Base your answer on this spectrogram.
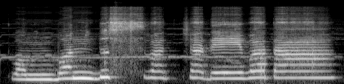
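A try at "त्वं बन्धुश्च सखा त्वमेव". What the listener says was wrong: అక్కడ సాకి వాకి మధ్యలో తా ఒకటి ఉందమ్మా. త్వం బంధుస్త్వం చ. త్వం బంధుస్త్వం చ. త్వం బంధుస్ ఒక అక్షరం ఇక్కడ వచ్చేసింది. త్వంచ. త్వం బంధుస్త్వంచ.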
